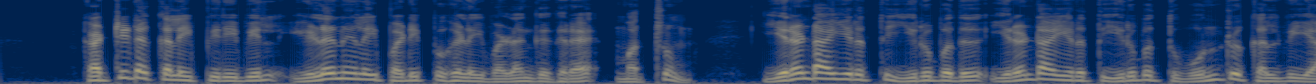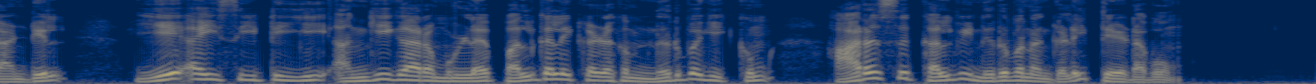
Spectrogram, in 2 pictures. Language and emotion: Tamil, neutral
